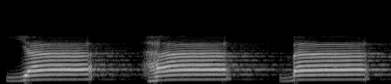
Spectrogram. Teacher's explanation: یا جو ہے یہ وسط لسان، وسط تالو، زبان کے درمیان اور تالو کے درمیان سے ادا ہوتا ہے، اور ہا جو سینے سے متصل حلق ہے یہاں سے ادا ہوتا ہے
